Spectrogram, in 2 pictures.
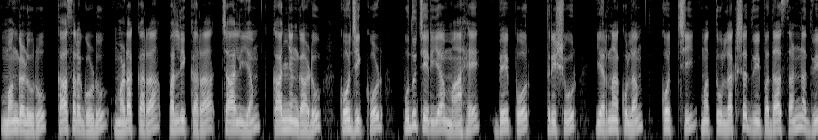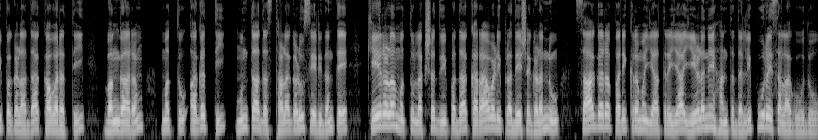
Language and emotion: Kannada, neutral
